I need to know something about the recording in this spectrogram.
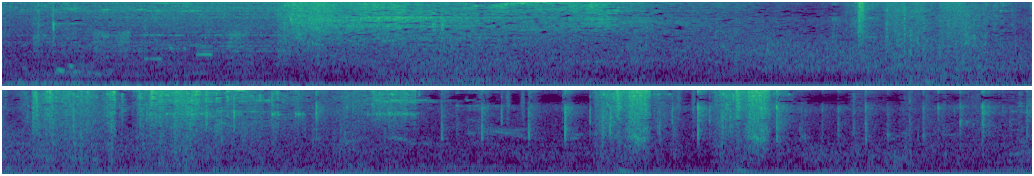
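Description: A treasure chest creaks open with a shimmering chime.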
